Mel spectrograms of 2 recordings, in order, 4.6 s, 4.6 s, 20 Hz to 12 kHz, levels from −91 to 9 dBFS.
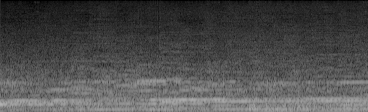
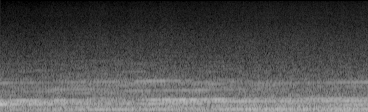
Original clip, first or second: second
